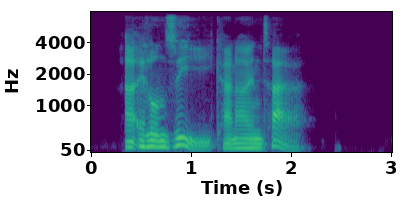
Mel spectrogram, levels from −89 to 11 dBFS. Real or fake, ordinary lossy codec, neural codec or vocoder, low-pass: fake; Opus, 64 kbps; codec, 16 kHz, 2 kbps, X-Codec, HuBERT features, trained on LibriSpeech; 7.2 kHz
